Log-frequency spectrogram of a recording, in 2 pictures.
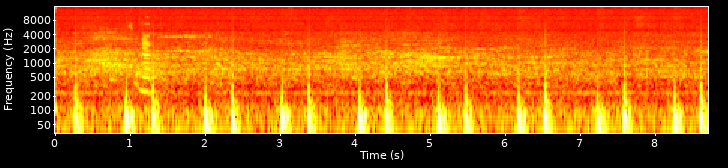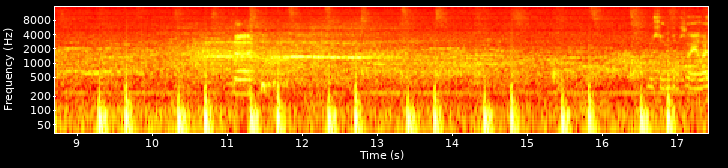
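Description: Heartbeat sound effect: steady paired low thumps, lub-dub, about once a second, over a steady low hum.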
